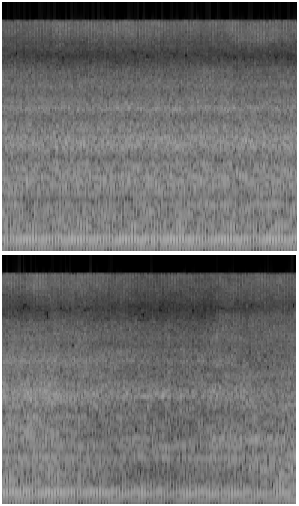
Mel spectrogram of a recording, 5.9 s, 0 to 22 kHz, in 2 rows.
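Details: Predator 8750 generator in a shed, over 2 years old, just before fuel shutoff and shutdown: steady, even low drone at fixed speed, no misses or knocks; normal running.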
